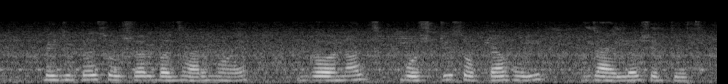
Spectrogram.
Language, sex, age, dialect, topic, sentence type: Marathi, female, 25-30, Northern Konkan, banking, statement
